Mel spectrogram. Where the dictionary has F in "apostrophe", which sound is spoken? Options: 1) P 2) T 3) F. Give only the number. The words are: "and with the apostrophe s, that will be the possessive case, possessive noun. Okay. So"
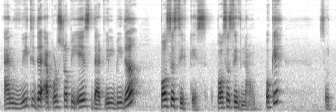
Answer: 1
